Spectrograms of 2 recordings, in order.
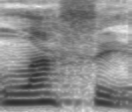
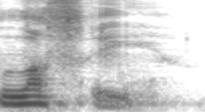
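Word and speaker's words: lassi: It's not lassie. It's not the dog. – What? – It's. Although she was made of mangoes. – Yes, I know it's spelt like the dog, but it's a sound. It's lussy. – Lussy. – Like a U.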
